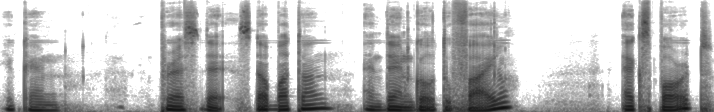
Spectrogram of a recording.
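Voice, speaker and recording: A man narrating a DIY tutorial in a plain, measured, step-by-step way, like a scripted instructional voice-over. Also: lowish voice, animated, vocal fry, warm tone, dry recording, studio quality.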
